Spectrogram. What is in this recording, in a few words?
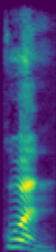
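"gun4", Mandarin Chinese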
